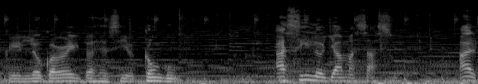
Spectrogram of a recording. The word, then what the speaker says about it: Cong: la que lo llama as que con se pronuncia congu y pues es por eso que lo correcto es decir congu así lo llama sasu al señor el rey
